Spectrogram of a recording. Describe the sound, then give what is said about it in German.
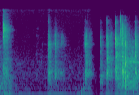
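Quick, crisp key clicks come in irregular bursts with short pauses as someone types a search on a mobile phone's keys. The tapping is quiet, with no voices. “Das ist aber ein krasses Handy, das sie haben. Da hört man da richtig so Tasten.”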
